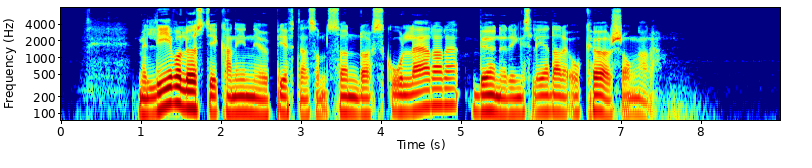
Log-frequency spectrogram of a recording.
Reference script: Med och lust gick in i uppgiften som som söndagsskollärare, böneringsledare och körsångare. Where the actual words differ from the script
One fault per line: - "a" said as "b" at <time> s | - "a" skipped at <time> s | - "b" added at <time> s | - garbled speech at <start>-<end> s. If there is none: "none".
- "liv" added at 1.1 s
- "han" added at 2.0 s
- "som" skipped at 3.3 s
